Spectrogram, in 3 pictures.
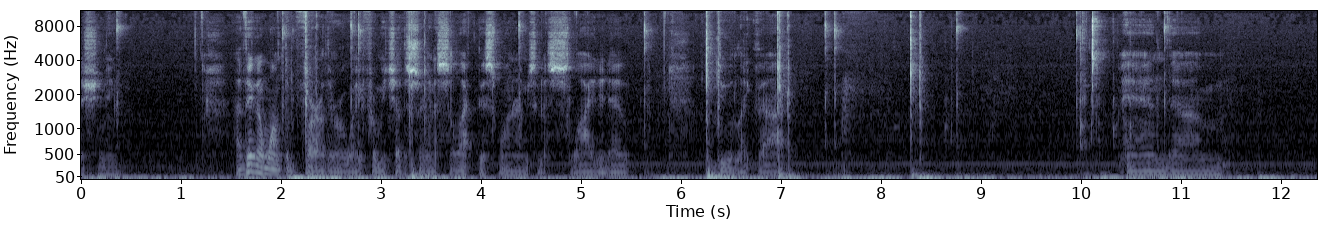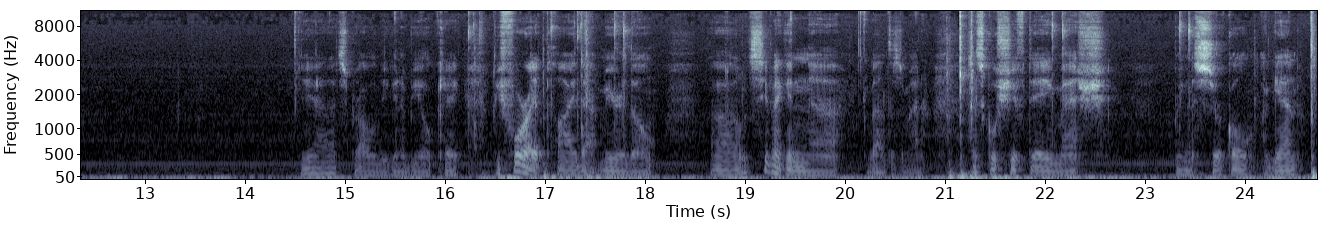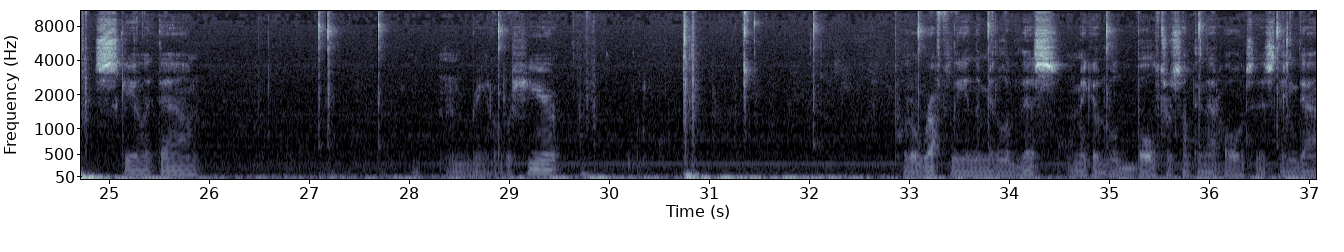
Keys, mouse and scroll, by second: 2.2 Tab, 3.2 a, 4.4-6.1 drag, 6.2 a, 6.9 Tab, 8.3 a, 8.8 middle click, 11.5-12.9 middle drag, 17.0 middle click, 17.6-19.3 drag, 21.1 shift+a, 24.6 s, 27.6-29.4 drag, 30.7 KP_7, 32.0-34.1 drag.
